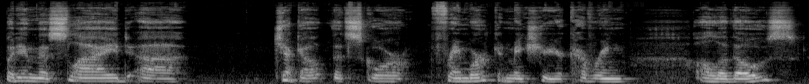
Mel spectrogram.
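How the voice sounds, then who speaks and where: Male English teacher, husky voice, unhurried, halting lecture delivery. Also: fairly high pitch, fairly even intonation, fairly bright tone. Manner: slow, halting, with many ums and uhs. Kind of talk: relaxed spoken lecture.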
